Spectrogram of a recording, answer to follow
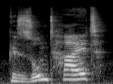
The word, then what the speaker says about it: Gesundheit: use of the word gesundheit kazoontite i think you would find the americans pronouncing it it's not too far away from the german gesundheit gesundheit gesundheit they use it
